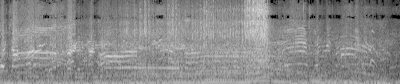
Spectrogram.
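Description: Engines of demolition-derby cars running loudly in a dirt arena and revving, the pitch climbing and falling again around the middle, with a brief burst of noise about five seconds in. A crowd is shouting over them.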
